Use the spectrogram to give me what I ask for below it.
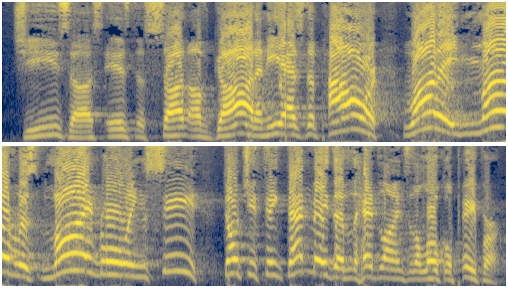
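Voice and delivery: stretched, emphatic pulpit proclamation; slow, weighty words swelling with wonder; impassioned preaching. Real, not acted. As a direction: marvel aloud to the congregation. Preaches with force.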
